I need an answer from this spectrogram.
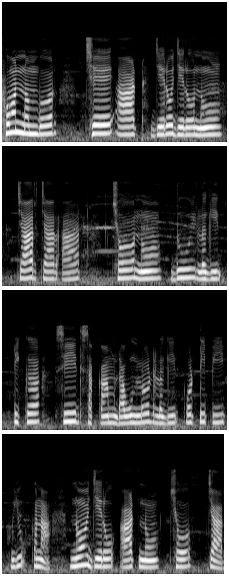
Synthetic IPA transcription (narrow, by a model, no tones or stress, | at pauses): pʰɔnːəmbəɾ | t͡ʃʰɛaʈ̚ʰd͡ʒɛɾɔd͡ʒɛɾɔnɔ | t͡ʃaɾt͡ʃaɾaʈ̚t͡ʃʰɔnɔd̪ujləɡit̪̚ | ʈika | sid̪ʱsakamɖaunlɔɖləɡit̪̚ɔʈipihujuʔkananɔd͡ʒɛɾɔaʈ̚ʰnɔ | t͡ʃʰɔt͡ʃaɾ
